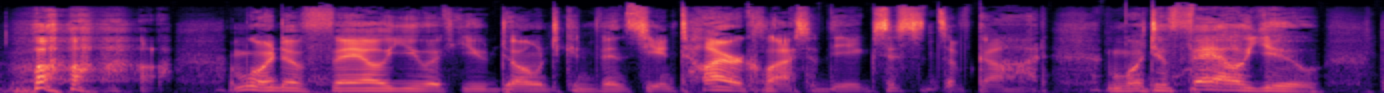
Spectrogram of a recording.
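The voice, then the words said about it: Evil villain voice with mocking laugh. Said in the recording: “in an evil sort of tone ... in an evil voice”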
